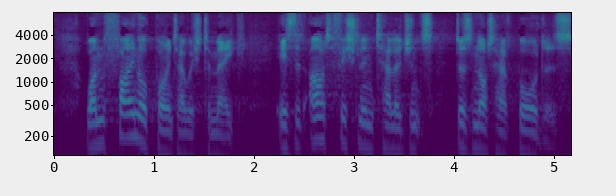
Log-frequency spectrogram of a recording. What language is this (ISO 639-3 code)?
eng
